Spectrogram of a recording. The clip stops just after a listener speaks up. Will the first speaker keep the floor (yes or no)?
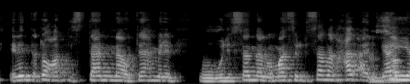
yes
